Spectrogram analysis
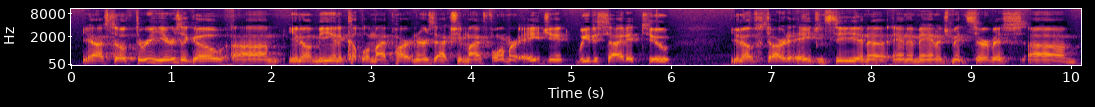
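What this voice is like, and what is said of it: Tired, run-down voice. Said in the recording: “my voice might be a little messed up. I've been on the phone, I feel like, for 2 days straight ... so my voice is a little run down.”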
